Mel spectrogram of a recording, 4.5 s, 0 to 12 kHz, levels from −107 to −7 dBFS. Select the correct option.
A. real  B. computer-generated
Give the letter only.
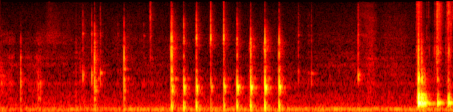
A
